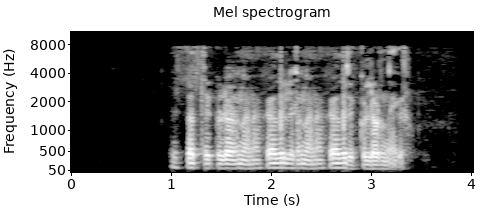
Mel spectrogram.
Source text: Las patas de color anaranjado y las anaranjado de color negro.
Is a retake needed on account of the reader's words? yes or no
no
